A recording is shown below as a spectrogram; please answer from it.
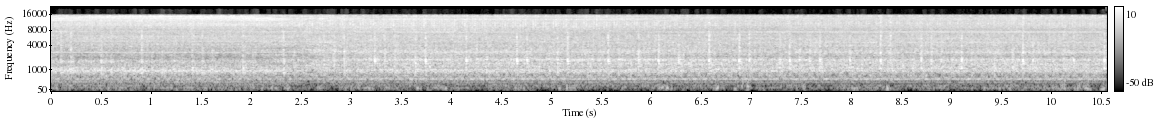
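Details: Opel Astra H cold start: faint, loosely regular tapping under a steady engine hum at idle, about forty-odd light knocks a minute; engine knock when cold, cause unclear.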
